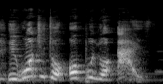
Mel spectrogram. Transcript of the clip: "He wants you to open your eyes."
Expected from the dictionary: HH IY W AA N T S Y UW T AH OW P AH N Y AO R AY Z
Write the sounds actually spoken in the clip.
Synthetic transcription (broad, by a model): HH IY W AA N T Y UW T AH OW P AH N Y AO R AY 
